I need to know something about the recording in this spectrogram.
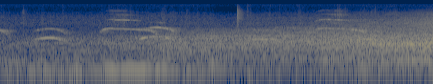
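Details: Cat and kitten at feeding make a few short, high, arching mews. Steady hissing noise grows louder toward the end, and a low hum runs throughout.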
